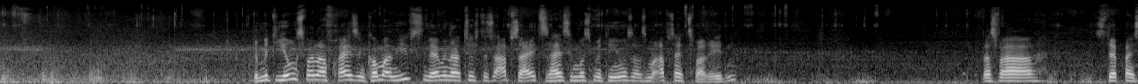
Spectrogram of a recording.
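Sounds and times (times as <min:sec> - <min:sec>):
S-Bahn train rushing past: 0:00.0 - 0:05.4
speech: 0:02.5 - 0:07.6, 0:09.8 - 0:11.3.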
